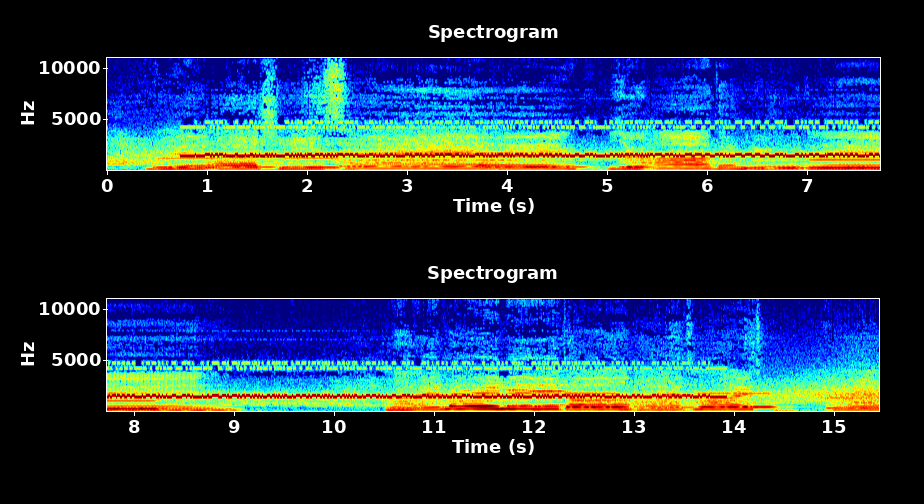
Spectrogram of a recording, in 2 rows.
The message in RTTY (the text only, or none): VU4NYZ DE VA8HHP TNX FER CALL. UR RST 559 559. NAME IVAN IVAN. QTH DURBAN DURBAN. HW? VU4NYZ DE VA8HHP KN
